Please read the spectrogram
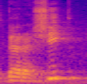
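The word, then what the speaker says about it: בראשית: So within that one word, you have be, in, reshit, you beginning, in beginning. Well, to make it flow, it's bereshit, okay?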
